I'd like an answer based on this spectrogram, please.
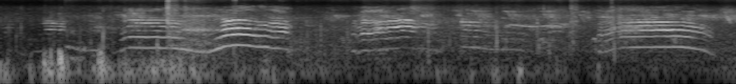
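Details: Kitten and cat at play in a yard, giving a run of clear, drawn-out meows with rich harmonics, each bending up then down, about four calls in seven seconds, with light background noise.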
